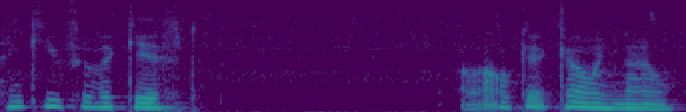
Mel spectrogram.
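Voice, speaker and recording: A man's voice: a little high, slow pace, vocal fry, mellow, a little hiss or hum. A man voicing a proud but insecure, emotional tsundere catboy in an ASMR roleplay, with hesitant, stammering speech. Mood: hesitant, wistful.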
